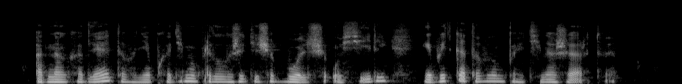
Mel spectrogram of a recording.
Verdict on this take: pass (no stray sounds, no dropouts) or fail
pass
